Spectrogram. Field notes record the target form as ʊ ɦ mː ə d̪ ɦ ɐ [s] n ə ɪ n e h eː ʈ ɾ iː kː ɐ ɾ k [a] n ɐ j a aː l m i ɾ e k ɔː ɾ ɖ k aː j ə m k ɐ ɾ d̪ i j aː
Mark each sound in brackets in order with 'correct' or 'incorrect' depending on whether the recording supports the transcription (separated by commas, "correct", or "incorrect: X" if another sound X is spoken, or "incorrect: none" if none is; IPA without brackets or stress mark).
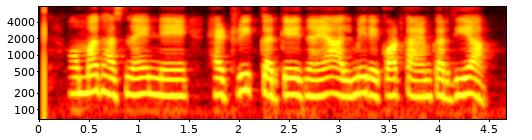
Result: correct, incorrect: e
